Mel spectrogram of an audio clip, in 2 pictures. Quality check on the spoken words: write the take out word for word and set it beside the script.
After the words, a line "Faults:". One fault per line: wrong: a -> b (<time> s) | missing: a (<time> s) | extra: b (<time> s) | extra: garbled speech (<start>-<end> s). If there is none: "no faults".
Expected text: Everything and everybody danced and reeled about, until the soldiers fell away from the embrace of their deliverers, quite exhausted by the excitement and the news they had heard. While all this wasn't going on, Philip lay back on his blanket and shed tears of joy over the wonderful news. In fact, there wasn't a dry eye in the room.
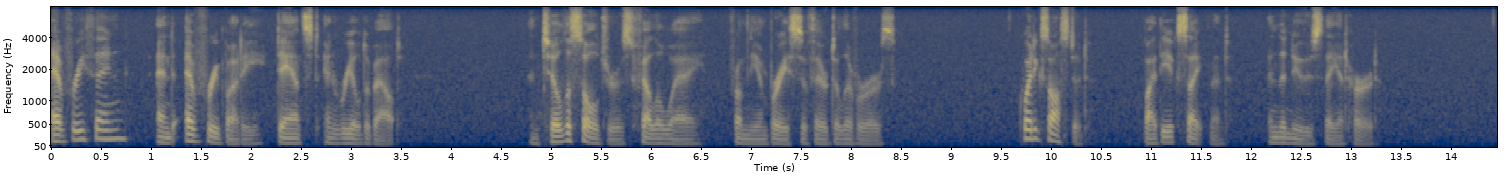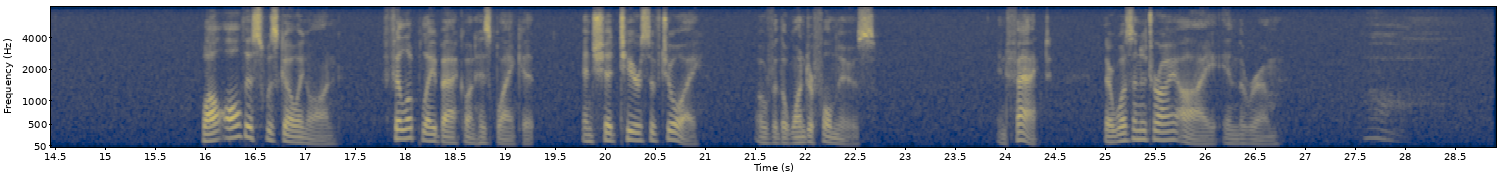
Everything and everybody danced and reeled about, until the soldiers fell away from the embrace of their deliverers, quite exhausted by the excitement and the news they had heard. While all this was going on, Philip lay back on his blanket and shed tears of joy over the wonderful news. In fact, there wasn't a dry eye in the room.
Faults:
wrong: wasn't -> was (16.6 s)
